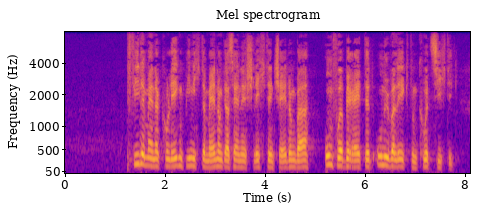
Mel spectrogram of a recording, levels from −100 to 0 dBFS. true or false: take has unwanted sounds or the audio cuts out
false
